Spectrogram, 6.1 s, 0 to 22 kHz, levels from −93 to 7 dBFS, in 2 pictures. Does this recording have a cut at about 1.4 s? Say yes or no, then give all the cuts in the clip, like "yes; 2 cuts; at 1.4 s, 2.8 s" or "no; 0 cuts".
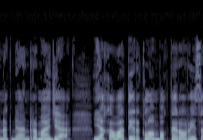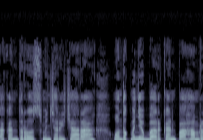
yes; 1 cut; at 1.4 s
